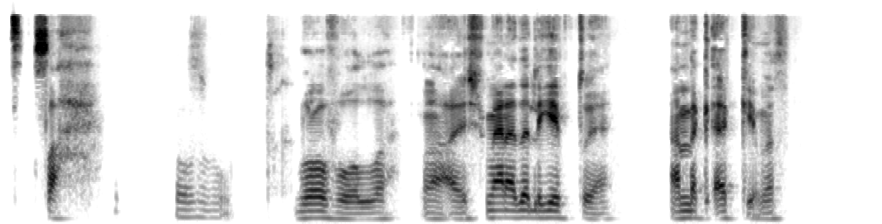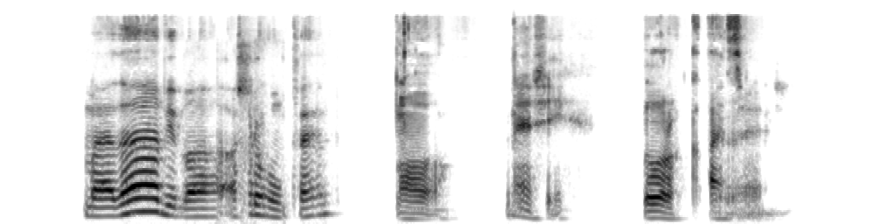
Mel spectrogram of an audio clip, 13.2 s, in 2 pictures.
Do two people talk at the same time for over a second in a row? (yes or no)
no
